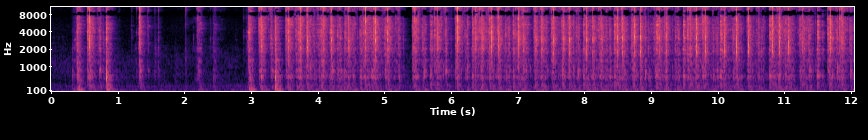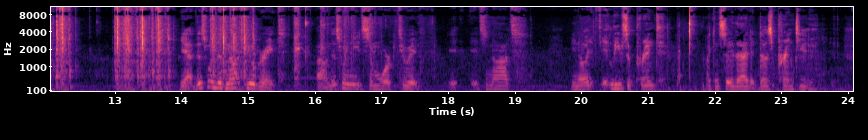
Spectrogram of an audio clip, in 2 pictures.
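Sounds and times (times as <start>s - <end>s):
manual typewriter typing: 0.3s - 15.2s, 16.0s - 17.0s.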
